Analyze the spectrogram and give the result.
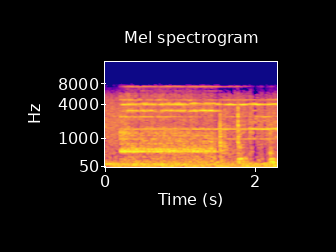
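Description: A telephone rings with a single sustained, bright trilling burst that stops abruptly, followed by a couple of faint clicks and knocks against a steady hum.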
